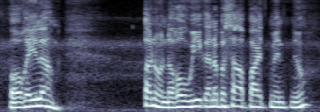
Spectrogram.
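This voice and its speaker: A man's voice: on the high side, steady tone, brisk, natural voice. A Filipino man playing an anxious, protective husband, fretting and urging in conversational radio drama dialogue. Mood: concerned. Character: anxious, protective provincial husband on a phone call. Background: faint music.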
